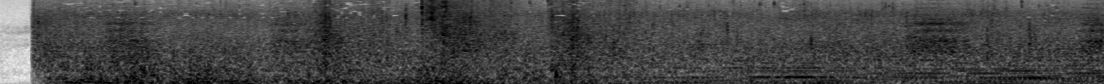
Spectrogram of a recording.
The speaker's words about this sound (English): Because she's soaking wet. The dog is soaking wet. It's yeah. raining.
